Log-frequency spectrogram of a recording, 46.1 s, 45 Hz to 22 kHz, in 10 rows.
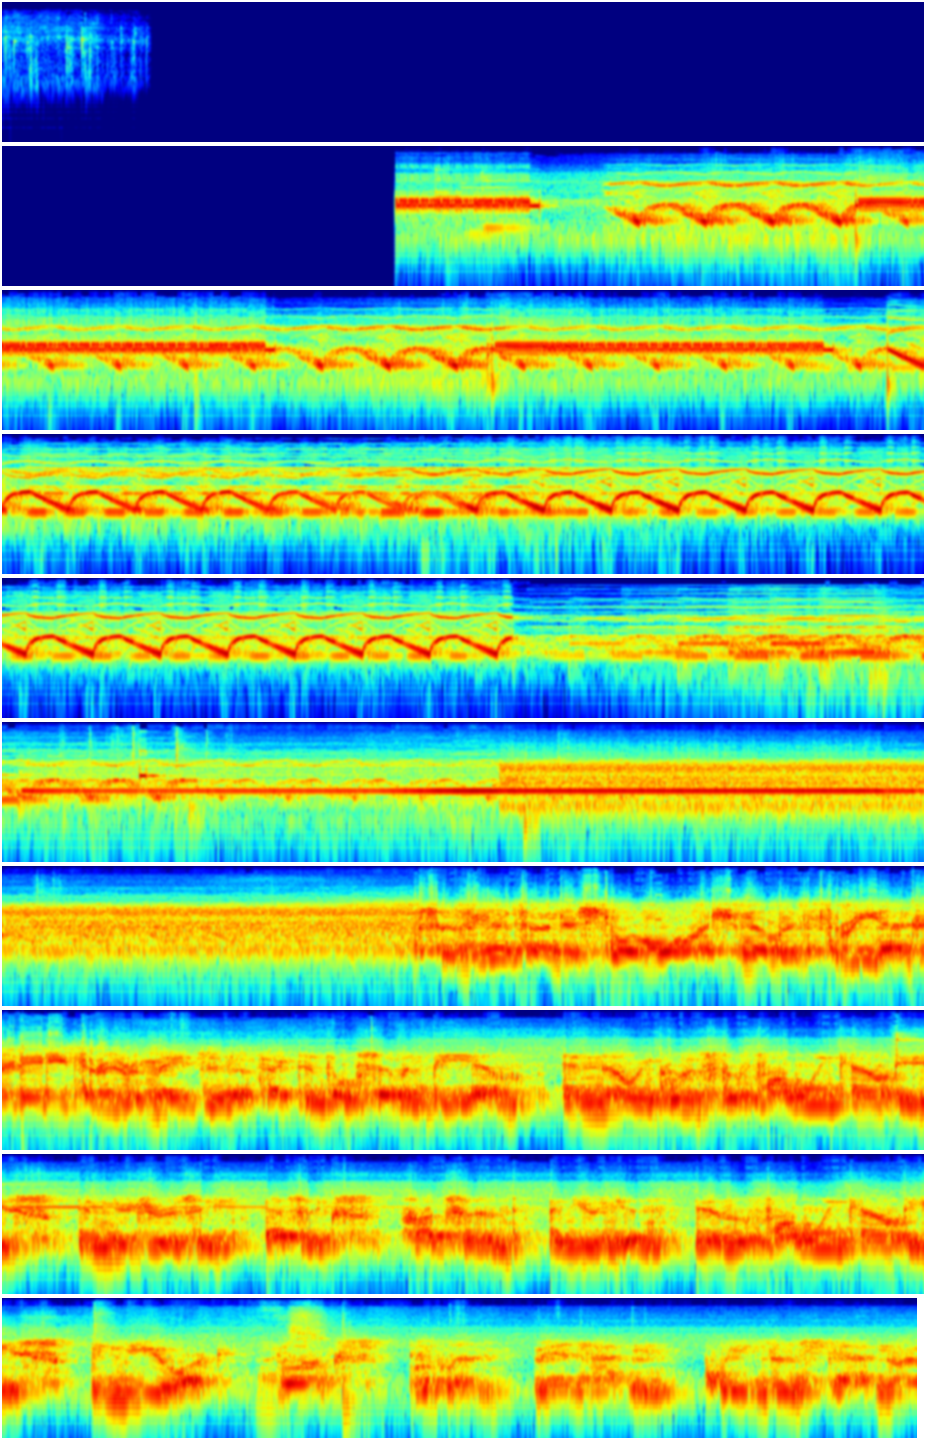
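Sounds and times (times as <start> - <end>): warbling electronic siren: 6.6 - 30.2
steady warning alert tone: 20.7 - 29.5
static hiss: 27.4 - 36.0.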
